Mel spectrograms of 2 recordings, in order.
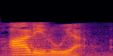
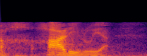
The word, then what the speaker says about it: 哈利路亚: 哈利路亚，他说这个哈利路亚说错了，应该原文叫阿利路亚啊，所以以后大家都不叫哈利路亚，叫阿利路亚。其实呢，他错了，因为哈利路亚在希腊文读音的时候有一种特殊的读音，就是专有那个符号的时候前面要加个 H，就是呵，所以那个不叫阿利路亚，叫哈利路亚。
